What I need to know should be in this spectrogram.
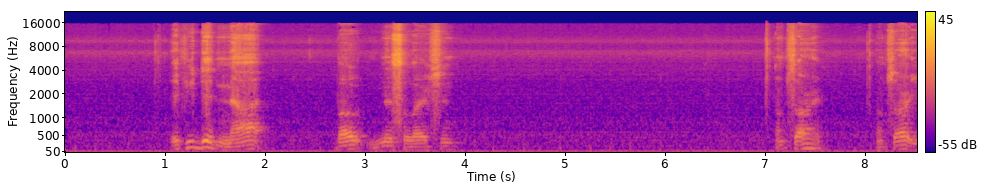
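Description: A middle-aged man speaks calmly and close to the microphone, in short phrases with pauses.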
